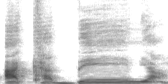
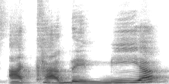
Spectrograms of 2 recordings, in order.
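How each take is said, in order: First: The stress falls where Spanish puts it. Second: The stress falls where Portuguese puts it. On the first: "Em espanhol" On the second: "em português"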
